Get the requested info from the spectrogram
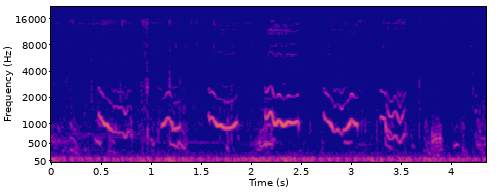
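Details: Mother dog with her puppies, the pups giving repeated high whimpering squeals that rise and fall in wavering arcs, about two per second, over a low steady hum.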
